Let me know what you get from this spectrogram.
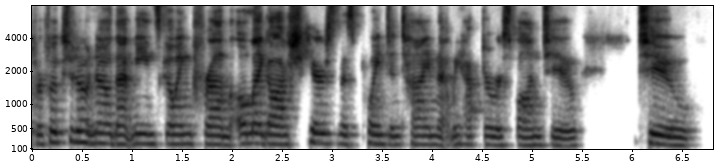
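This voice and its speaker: A woman's medium-pitched voice with ordinary pitch variation, on a very clean recording with a silent background. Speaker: community radio host. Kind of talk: casual interview chat. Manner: halting.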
